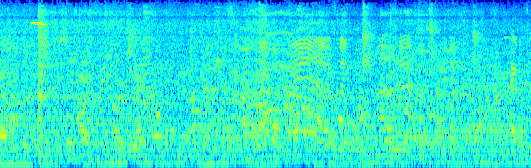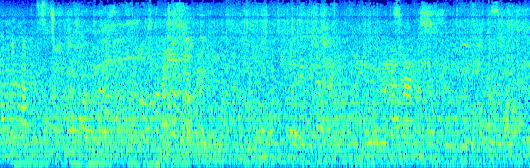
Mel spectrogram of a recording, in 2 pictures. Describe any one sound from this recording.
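A crowd chatters all around in a busy echoing hall.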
